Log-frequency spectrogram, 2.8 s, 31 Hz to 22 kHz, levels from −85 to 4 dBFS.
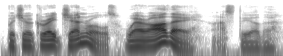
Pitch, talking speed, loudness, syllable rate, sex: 100 Hz, 190 wpm, -20 LUFS, 6.5 syllables/s, male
